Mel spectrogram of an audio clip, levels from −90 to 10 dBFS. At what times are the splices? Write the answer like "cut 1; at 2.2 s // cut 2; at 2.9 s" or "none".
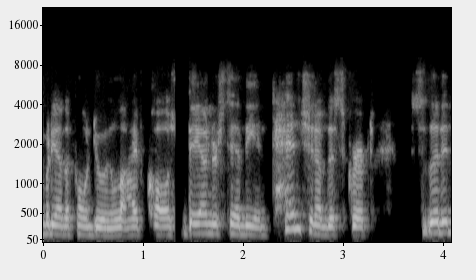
cut 1; at 1.3 s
